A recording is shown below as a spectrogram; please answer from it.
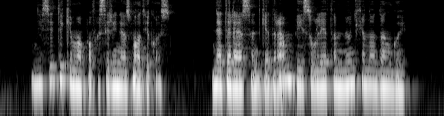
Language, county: Lithuanian, Panevėžys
